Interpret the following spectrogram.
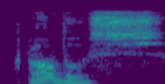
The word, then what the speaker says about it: probus: Probus. Probus, or sorry, it's a short O.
